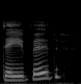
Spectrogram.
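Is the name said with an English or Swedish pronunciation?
English. The name has an English pronunciation. "I pronounce stuff in English"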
